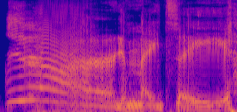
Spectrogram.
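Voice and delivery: high shouted pirate cry; over-the-top pirate. Shown as a demonstration. Teaching pirate voices, shouting a full-out pirate cry. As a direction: go all out as a pirate. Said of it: "you really wanna get into character".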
